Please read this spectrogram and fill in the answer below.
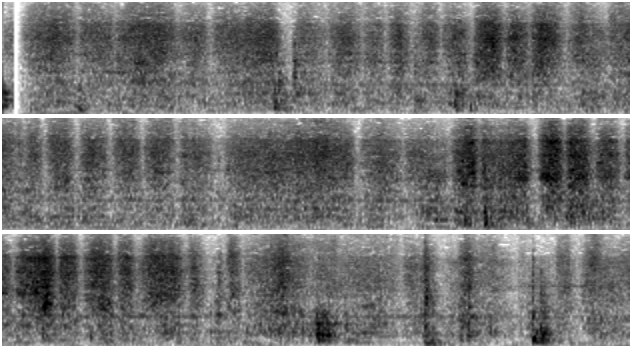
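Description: Wooden cabin woodwork being scrubbed by hand with an abrasive pad to clean it before varnishing: fast, scratchy back-and-forth rubbing strokes, with a few knocks in the second half.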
